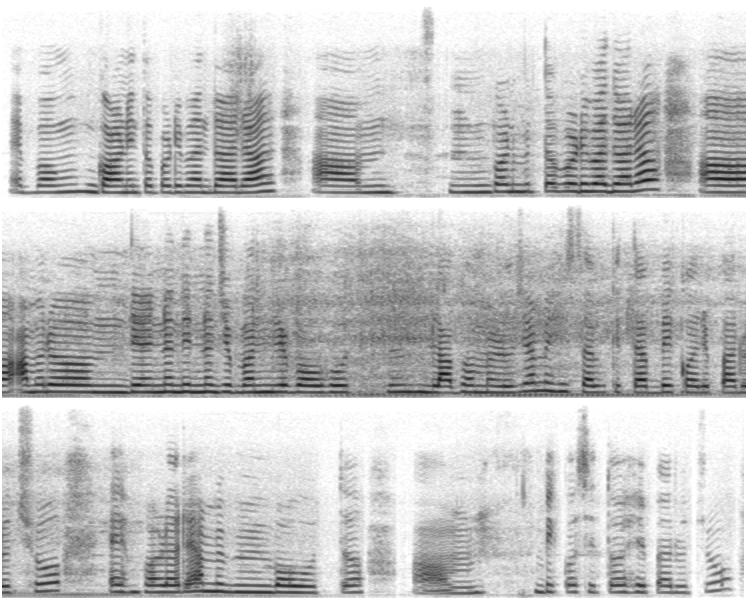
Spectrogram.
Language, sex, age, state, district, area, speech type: Odia, female, 18-30, Odisha, Koraput, urban, spontaneous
